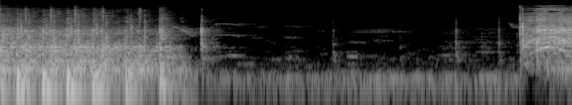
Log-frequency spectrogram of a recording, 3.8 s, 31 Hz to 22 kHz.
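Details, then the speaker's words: Royal Enfield Electra 350 in neutral: electric starter whirs in quick bursts with no compression beat or firing, engine not turning; slipping starter clutch (self bearing), clutch cover to be removed after draining engine oil. "अब देखिए जैसे हम bike को self दबा रहे हैं, self को run कर रहा है लेकिन, देखिए सेल्फ रन कर रहा है लेकिन इंजन रन नहीं कर रहा, सेल्फ सिर्फ और सिर्फ सेल रन कर रहा है।"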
